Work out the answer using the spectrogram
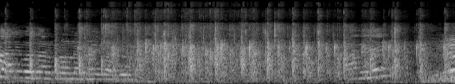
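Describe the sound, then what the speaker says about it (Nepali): A church congregation claps loudly in praise of the Lord: steady, rapid handclaps sustained throughout, heard under a raised voice and shouting from the gathering. "जोरदार ताली बजाएर प्रभुलाई महिमा दिउँ।"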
